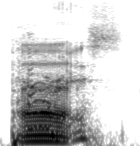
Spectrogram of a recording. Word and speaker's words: Powys: Powys. Oh, Powys, sorry, I looked up how to pronounce this earlier.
